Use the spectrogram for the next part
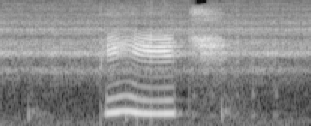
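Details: Two-week-old puppy, eyes just opened, heard indoors in the morning: one short, steady, tonal whine lasting about a third of a second, with faint room noise around it.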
